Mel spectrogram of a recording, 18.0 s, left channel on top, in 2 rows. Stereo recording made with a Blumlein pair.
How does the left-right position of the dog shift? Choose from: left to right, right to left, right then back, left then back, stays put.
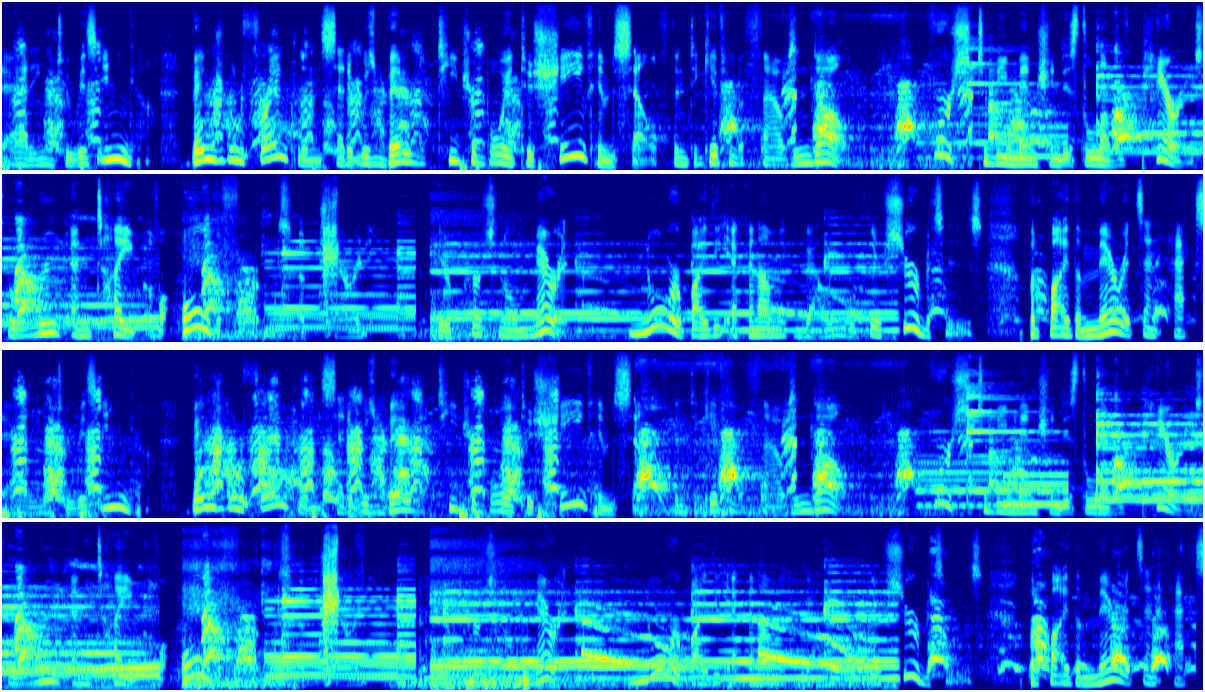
left then back.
